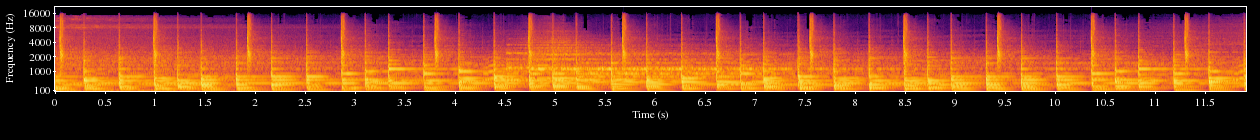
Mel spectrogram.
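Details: Electronic dance music with a steady, punchy beat and layered synth chords, with no animal sounds.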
